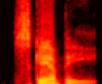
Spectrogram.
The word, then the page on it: scampi: American English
